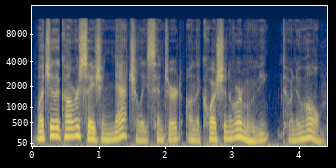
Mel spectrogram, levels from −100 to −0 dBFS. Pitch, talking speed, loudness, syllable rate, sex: 130 Hz, 215 wpm, -16 LUFS, 6.4 syllables/s, male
